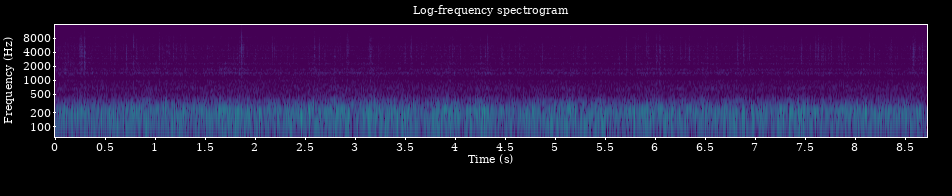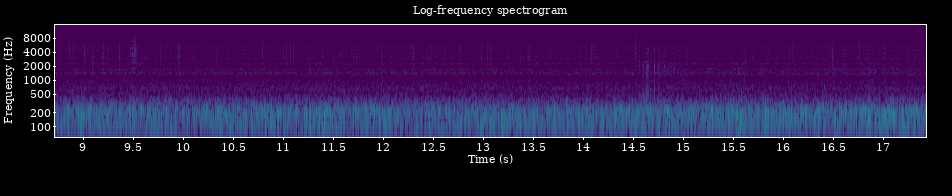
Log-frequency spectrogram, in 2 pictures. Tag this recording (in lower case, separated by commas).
fire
